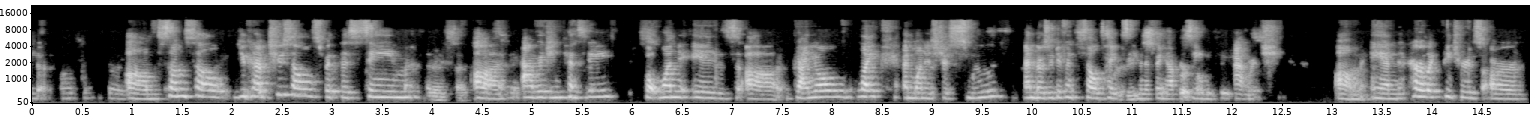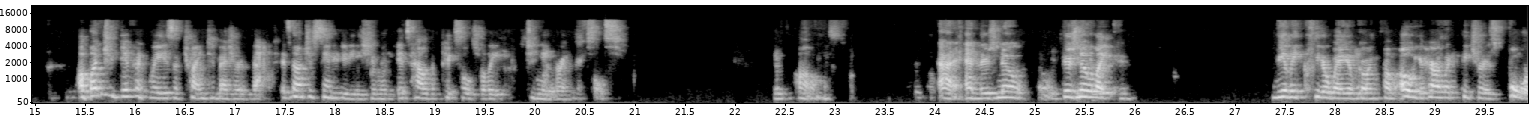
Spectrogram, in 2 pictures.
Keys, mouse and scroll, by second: 14.1 click, 21.9-22.4 scroll up 1, 22.4-28.1 scroll up 1, 28.1-28.9 scroll up 1.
